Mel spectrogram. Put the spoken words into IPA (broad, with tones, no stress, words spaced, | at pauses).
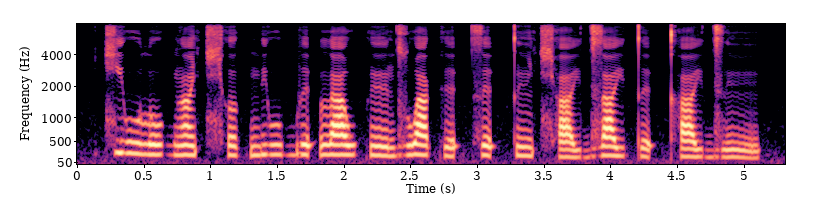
t͡ɕju˥˧lo˧ɡã˧ t͡ɕʰə˨k̚n̪ju˧ be˦ʔla˦wkẽ˧ d͡zwa˥˧ke˨ʔt͡se˦ʔ t̪ĩ˧t͡ɕʰa˨˩j d͡za˥˧jt̪e˨ʔkʰa˧j d͡zĩ˨˩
